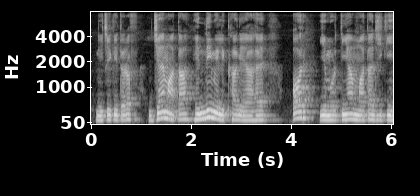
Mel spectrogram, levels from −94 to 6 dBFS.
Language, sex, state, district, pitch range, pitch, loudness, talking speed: Hindi, male, Uttar Pradesh, Lalitpur, 120-140 Hz, 130 Hz, -15 LUFS, 170 wpm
